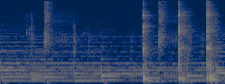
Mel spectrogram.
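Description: A mallet tapping the spine of a big knife a few times, driving the blade to trim the outside of a small wooden ring; the sharpest taps come close together in the second half. Instrumental background music plays throughout.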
